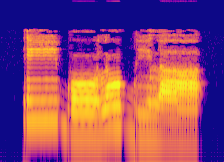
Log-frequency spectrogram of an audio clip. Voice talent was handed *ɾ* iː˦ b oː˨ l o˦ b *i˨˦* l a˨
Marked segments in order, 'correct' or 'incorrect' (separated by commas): correct, incorrect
